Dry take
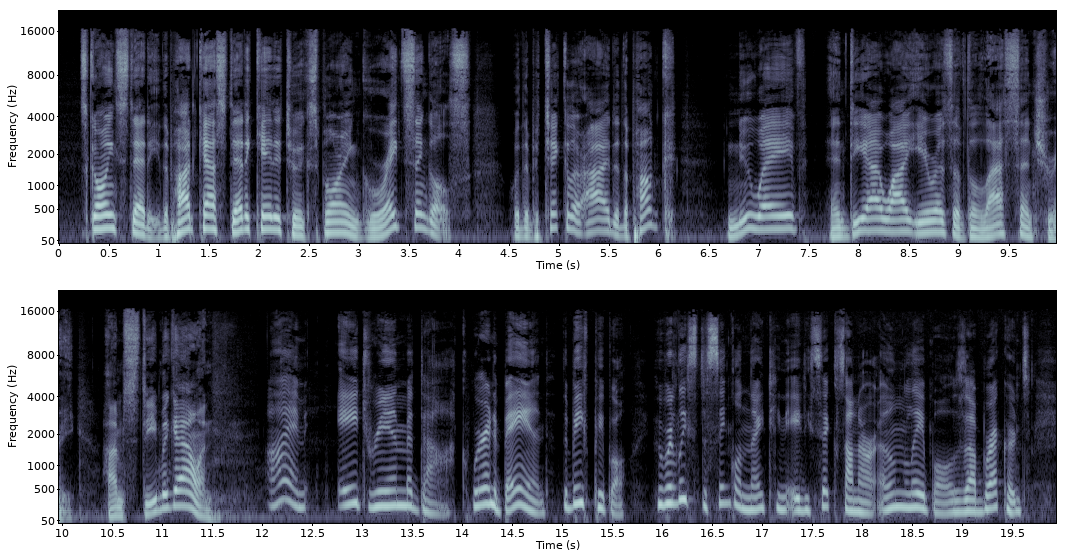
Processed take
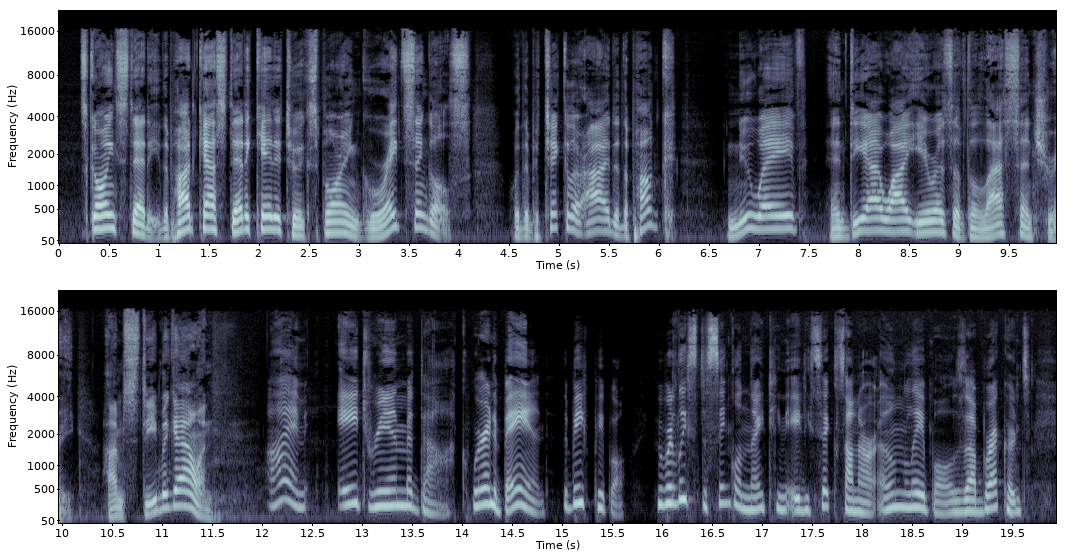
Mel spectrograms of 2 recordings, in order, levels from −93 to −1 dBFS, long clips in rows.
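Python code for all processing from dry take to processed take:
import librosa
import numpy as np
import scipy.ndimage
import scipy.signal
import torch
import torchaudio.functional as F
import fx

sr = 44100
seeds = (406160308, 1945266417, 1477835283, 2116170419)

y = fx.chain(x, sr, fx.lowpass(hz=5000.0, slope=12),
    fx.upward_expand(threshold_db=-40.0, expansion=1.5), at=(14.64, 16.1))
y = fx.dynamic_eq(y, sr, hz=3500.0, q=0.91, threshold_db=-46.0, ratio=4.0, max_db=5)
y = fx.highpass(y, sr, hz=200.0, slope=6)
y = fx.high_shelf(y, sr, hz=11000.0, db=4.0)
y = y * librosa.db_to_amplitude(3.5)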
